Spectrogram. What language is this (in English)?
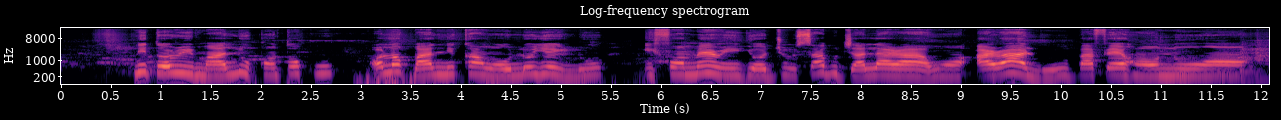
Yoruba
